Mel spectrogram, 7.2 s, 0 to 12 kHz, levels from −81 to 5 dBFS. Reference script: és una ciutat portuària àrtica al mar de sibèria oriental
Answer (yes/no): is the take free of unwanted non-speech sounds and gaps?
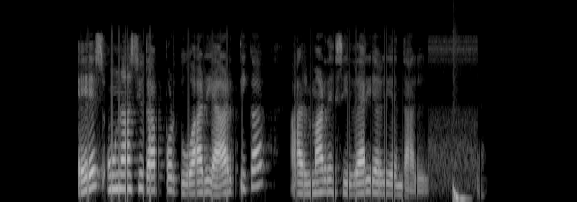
no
